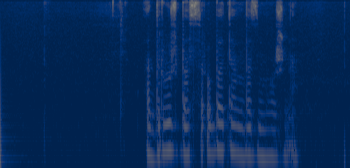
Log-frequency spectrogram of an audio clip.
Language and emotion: Russian, neutral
